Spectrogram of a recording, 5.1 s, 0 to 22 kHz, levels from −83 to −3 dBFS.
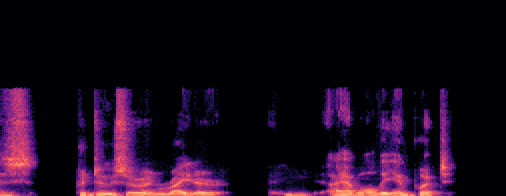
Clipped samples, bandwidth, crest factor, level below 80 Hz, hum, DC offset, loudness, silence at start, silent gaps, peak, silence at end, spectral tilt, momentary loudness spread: under 0.1%; 12.5 kHz; 16 dB; -64 dBFS; none; under 0.1%; -20 LUFS; 0 s; 0.44-0.76 s, 2.38-2.69 s; -4 dBFS; 0.55 s; -5.5 dB/octave; 11 LU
